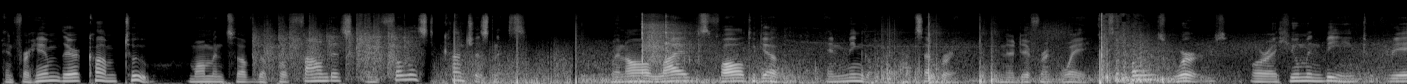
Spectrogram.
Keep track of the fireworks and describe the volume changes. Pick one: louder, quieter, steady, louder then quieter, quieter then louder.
louder.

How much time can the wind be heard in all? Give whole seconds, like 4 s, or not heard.
10 s.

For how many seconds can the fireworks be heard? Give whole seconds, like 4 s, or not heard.
10 s.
